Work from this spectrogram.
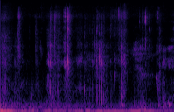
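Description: Someone chews a chocolate chip cookie truffle, dark chocolate with crunchy cookie pieces, close to the microphone. Soft, steady crunching and mastication go on quietly throughout, with no speech.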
